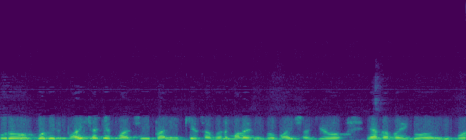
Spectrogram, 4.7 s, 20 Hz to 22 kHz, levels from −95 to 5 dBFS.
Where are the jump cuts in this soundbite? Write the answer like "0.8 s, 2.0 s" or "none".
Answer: none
